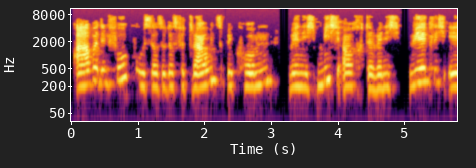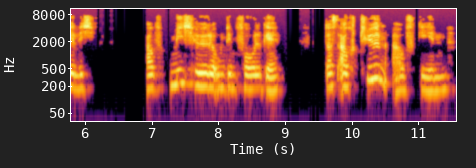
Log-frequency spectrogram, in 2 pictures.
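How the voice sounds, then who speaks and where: Female interview guest, non-native German speaker, soft-edged tone, halting and thoughtful, slightly muffled sound. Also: medium pitch. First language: not German. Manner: halting, searching for words. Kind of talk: reflective personal conversation. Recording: dull, roomy sound.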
